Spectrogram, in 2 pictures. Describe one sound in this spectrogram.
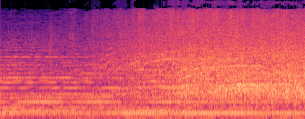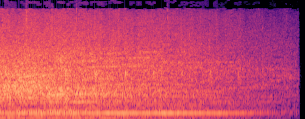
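A piano rings out with a sustained chord that slowly fades.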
